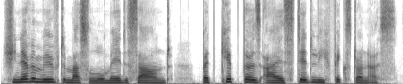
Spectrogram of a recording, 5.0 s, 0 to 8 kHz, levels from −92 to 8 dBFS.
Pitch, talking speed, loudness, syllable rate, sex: 200 Hz, 200 wpm, -17 LUFS, 5.4 syllables/s, female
